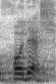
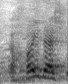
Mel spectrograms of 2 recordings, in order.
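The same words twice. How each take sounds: First: "chodesh" with a plain O and clear E; Hebrew pronunciation. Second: "chodesh" with an OY in the first syllable; Yiddish pronunciation. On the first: Teacher giving the source word, Hebrew pronunciation. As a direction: Hebrew accent, "KHO-desh" without the OY. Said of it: "is from the Hebrew chodesh". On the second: Teacher contrasting Yiddish with Hebrew, Yiddish pronunciation. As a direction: Yiddish accent, "CHOY-desh". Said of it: "in Yiddish, it would just be a". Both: Shown as a demonstration.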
